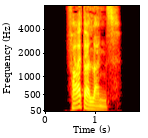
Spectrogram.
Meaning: genitive singular of Vaterland
- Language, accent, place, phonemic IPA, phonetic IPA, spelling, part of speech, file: German, Germany, Berlin, /ˈfaːtɐˌlants/, [ˈfaːtʰɐˌlants], Vaterlands, noun, De-Vaterlands.ogg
